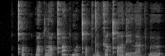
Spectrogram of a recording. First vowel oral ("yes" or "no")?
no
